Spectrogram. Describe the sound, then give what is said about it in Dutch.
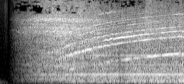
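An electric racing car drives past, its high motor whine rising from silence and climbing steadily in pitch as it grows louder, then holding strong over a steady lower hum. “Dus een elektrische auto.”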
